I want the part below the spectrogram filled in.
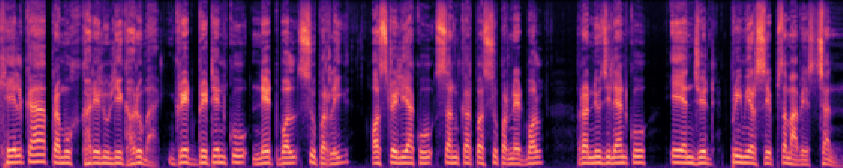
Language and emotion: Nepali, neutral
